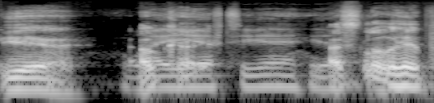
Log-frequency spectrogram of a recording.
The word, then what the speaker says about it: Yefta: It's spelled different. It's spelled. Oh, snap. So you just like Americanized it for us. Yeah, in a way, made it easy. Just made it phonetic. Yeah. Okay. Yefta.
